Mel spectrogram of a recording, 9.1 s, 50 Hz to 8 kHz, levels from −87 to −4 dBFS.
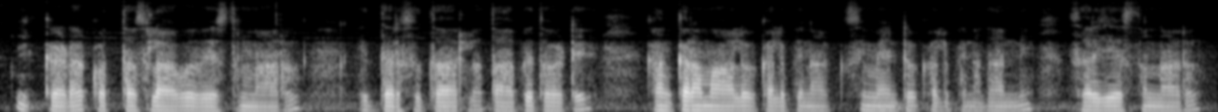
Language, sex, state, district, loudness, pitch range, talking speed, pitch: Telugu, male, Telangana, Mahabubabad, -23 LUFS, 105-115 Hz, 100 wpm, 110 Hz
